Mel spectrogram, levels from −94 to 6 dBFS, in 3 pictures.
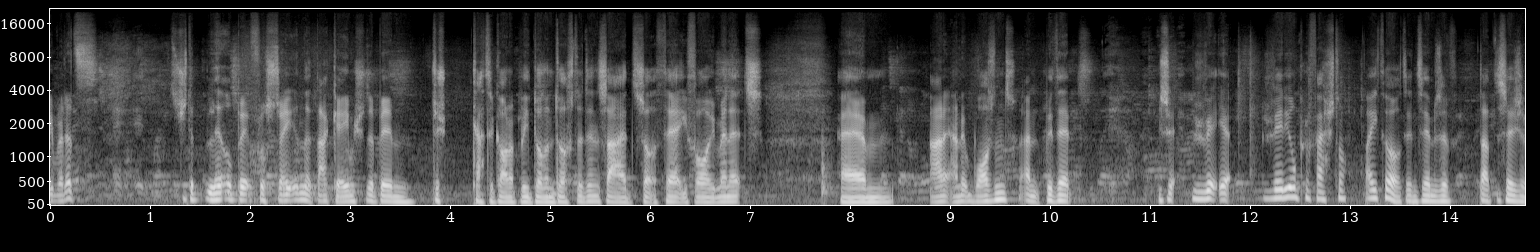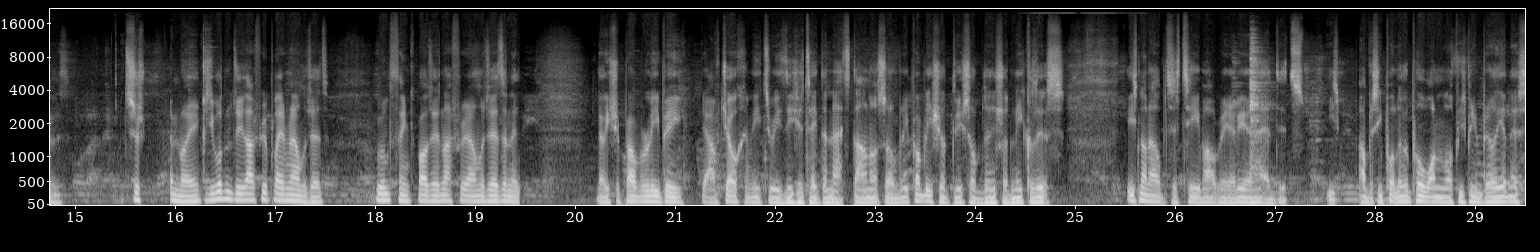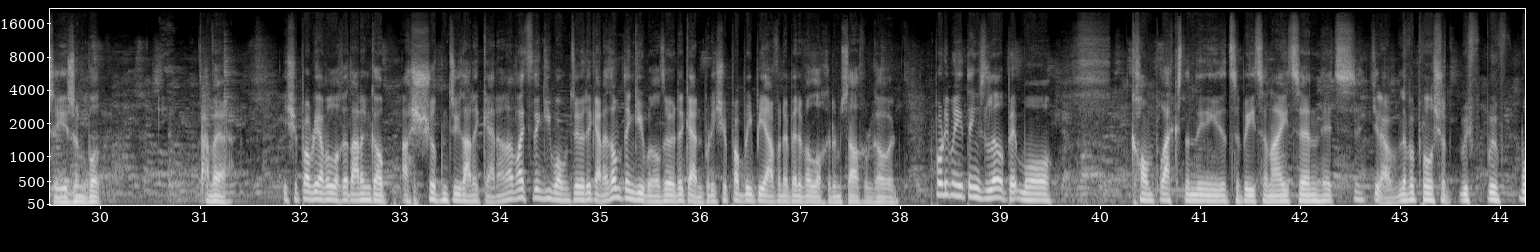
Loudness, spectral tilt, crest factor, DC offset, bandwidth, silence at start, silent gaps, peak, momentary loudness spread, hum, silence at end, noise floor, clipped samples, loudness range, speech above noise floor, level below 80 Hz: -15 LUFS; -6 dB/octave; 14 dB; 0.1%; 15 kHz; 0 s; none; 0 dBFS; 10 LU; none; 0 s; -42 dBFS; under 0.1%; 2 LU; 27 dB; -34 dBFS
